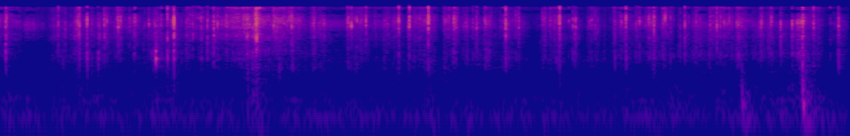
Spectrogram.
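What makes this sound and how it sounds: Long nails tap and scratch along the edge and front of an unopened Lindt Swiss Classic flat cardboard chocolate box, held and then laid on a wooden table. A dense run of quick, dry, bright clicks and papery scratching crinkles fills the clip, each sound dying away almost instantly. A couple of duller, lower knocks stand out near the end.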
